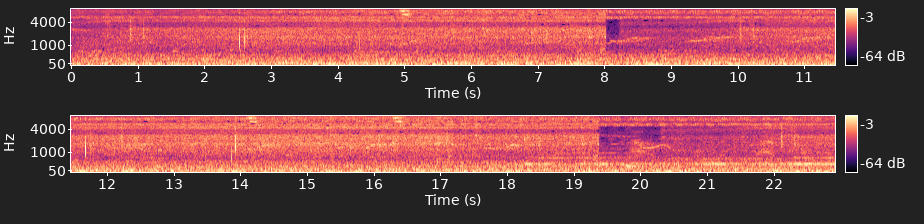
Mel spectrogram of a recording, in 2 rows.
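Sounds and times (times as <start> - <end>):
steady rain falling: 0.0 - 8.0, 9.7 - 19.4, 20.6 - 22.9
faint ticks: 11.5 - 19.4.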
